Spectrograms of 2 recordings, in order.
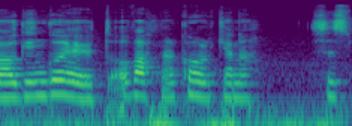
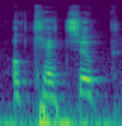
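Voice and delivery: ordinary delivery, nothing marked

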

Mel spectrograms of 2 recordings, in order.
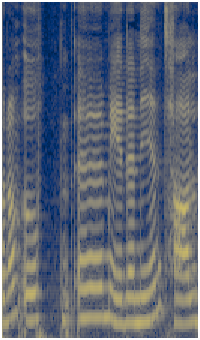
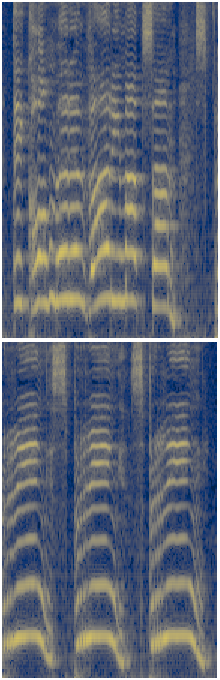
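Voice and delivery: high, loud terrified calling; boy screaming a warning at his hiding friend, panicked; panicked shout; 10 semitones higher, 4 dB louder, much slower than usual. Acted. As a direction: yell for your friend to run.

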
